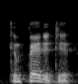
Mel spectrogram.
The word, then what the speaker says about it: competitive: the number of syllables competitive one has four syllables and the second one carries the stress or the second one is the most prominent more and the most salient um one of the four okay so um no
